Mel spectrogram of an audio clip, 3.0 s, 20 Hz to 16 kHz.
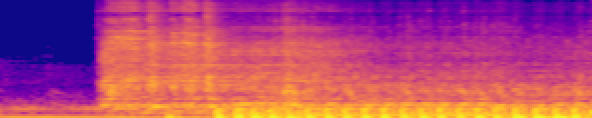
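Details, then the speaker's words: Honda Wave 110 motorbike that had no spark and wouldn't start from a broken wire, after temporarily reconnecting the wire and reinstalling the spark plug: kick start fires, steady even single-cylinder putter about three beats a second; normal start and idle. "Now I'm going to install the spark plug and I'm going to fire it up. Now I'm going to fire it up."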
